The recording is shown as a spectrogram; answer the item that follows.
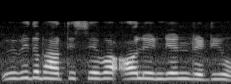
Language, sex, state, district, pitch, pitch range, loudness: Marathi, female, Maharashtra, Mumbai Suburban, 265 Hz, 255-275 Hz, -14 LUFS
